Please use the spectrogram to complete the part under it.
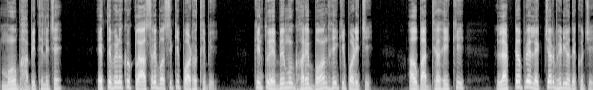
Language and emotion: Odia, sad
